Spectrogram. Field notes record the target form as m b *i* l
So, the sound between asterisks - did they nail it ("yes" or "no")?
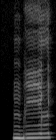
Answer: yes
